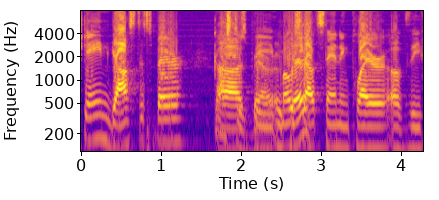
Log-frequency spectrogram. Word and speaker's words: Gostisbehere: Go ahead and pronounce his name. It's Shane Gostisbehere.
